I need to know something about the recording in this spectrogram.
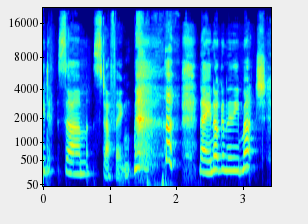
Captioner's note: chuckles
